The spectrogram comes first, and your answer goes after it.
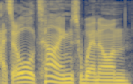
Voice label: announcements, male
